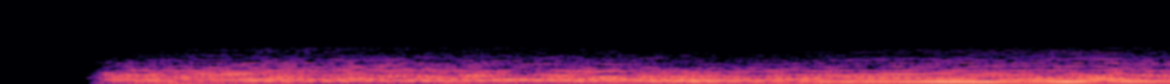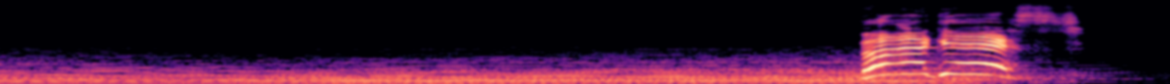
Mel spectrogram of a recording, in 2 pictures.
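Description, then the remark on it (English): A low, dark brass chord from four French horns and a tuba swells and holds steadily for about ten seconds, then a brief, sharp, high-pitched swooping burst cuts in near the end. “there are, I think, four low French horns and a tuba as well”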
